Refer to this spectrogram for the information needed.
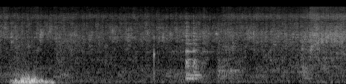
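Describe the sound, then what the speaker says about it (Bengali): Pangas fish frying in hot oil in a home kitchen while being turned over, a steady soft hiss with a brief clatter at the start and a few light knocks, no voices. "তো মাছটাকে এপাশ ওপাশ করে ভালোভাবে ভেজে নিচ্ছিলাম"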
